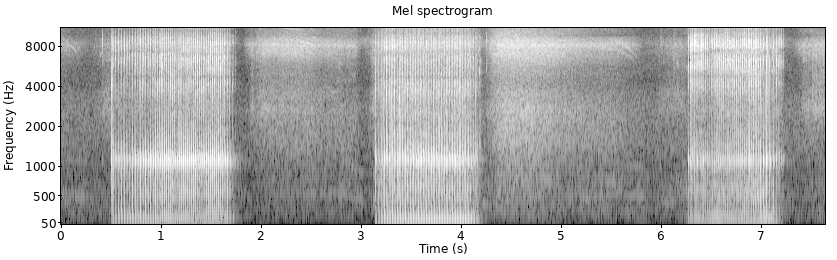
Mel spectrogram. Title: Snore Sound Effect Vlog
